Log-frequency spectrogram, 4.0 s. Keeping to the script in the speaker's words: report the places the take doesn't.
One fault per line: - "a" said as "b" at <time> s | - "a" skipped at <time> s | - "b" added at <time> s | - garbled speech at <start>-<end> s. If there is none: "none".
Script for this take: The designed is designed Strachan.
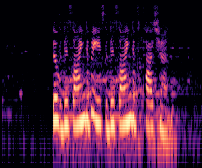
none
